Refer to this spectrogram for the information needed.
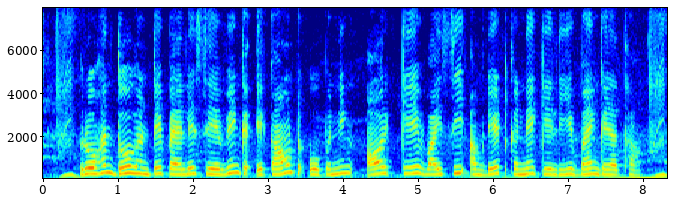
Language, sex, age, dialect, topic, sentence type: Hindi, female, 18-24, Kanauji Braj Bhasha, banking, statement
